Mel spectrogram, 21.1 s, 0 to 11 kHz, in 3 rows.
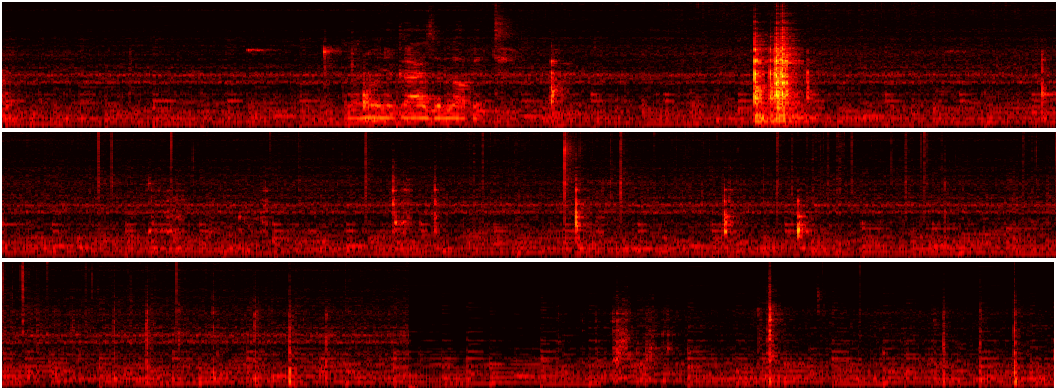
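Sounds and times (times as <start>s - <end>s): batter sizzling in a pan: 0.0s - 16.8s, 18.0s - 21.0s
utensil clicking on a pan: 3.6s - 16.6s.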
